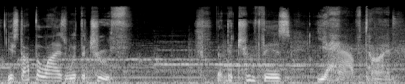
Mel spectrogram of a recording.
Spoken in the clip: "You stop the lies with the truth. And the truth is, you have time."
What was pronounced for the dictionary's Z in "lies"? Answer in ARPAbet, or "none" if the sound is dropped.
Z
